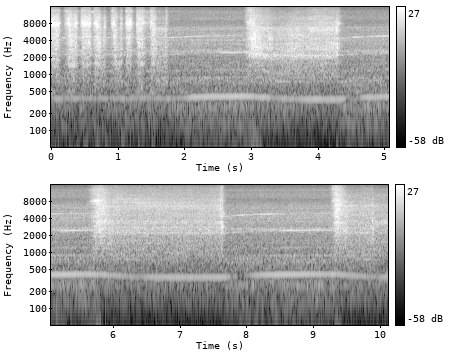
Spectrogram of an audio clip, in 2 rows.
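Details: Hoover SC364 Vogue 1300 exclusive vacuum, unrestored, with old bag and filters: steady motor whine whose pitch lifts slightly each time the hose end is blocked, lighting the bag-check indicator, with airy hiss between; runs normally.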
